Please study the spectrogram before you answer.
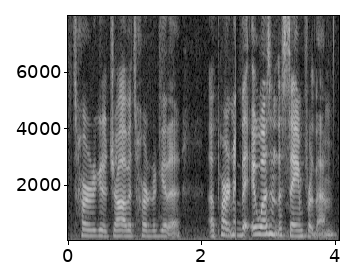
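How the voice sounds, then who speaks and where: A woman's voice: medium pitch, fast talker, fairly bright tone. A woman in her twenties giving casual answers in an interview. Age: 20s.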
